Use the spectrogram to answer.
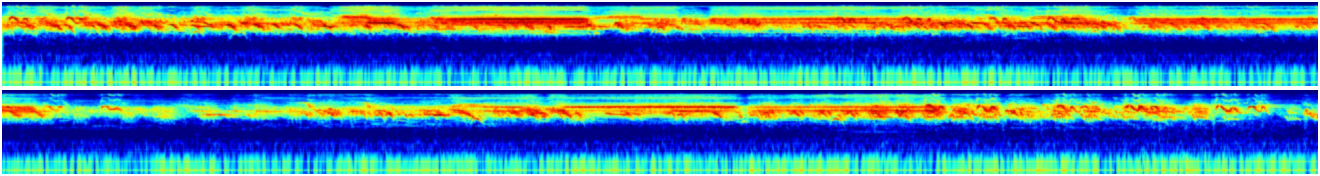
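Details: Tropical Baya weaver colony busy with nest building, many birds chattering in a high, continuous buzzy twitter that swells and fades, dropping briefly around the middle before resuming.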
